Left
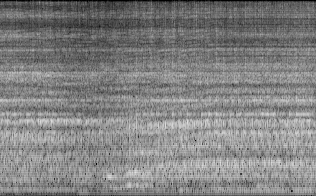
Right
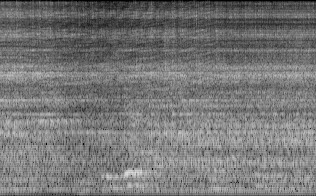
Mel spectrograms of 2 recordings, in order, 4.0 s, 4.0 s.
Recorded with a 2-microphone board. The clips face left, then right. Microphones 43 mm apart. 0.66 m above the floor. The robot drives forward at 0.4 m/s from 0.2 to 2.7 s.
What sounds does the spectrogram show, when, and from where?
0.0 s an engine running: 45° left (ahead or behind), 1.2 m; by 4.0 s 80° left, 0.9 m
1.3 s a woman speaking: 25° right (ahead or behind), 3 m; by 3.9 s 20° right (ahead or behind), 3.5 m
